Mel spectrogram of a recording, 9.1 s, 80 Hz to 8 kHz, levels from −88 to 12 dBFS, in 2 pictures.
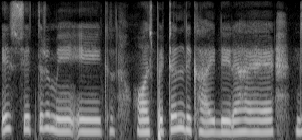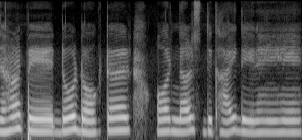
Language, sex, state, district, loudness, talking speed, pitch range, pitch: Hindi, female, Jharkhand, Ranchi, -16 LUFS, 125 wpm, 200-225 Hz, 205 Hz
